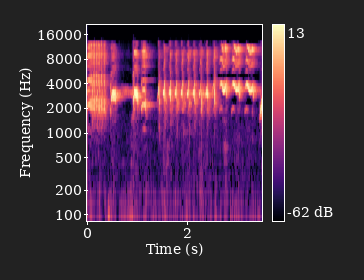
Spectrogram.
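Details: Chinese hwamei, described as a national champion songbird, singing a loud, rich, high-pitched song: varied whistled phrases, then a fast run of about a dozen repeated bright notes, then more ringing phrases.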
